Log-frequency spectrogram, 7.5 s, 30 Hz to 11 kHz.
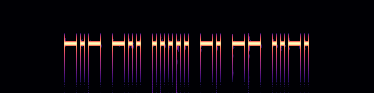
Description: Morse code, heard as a keyed tone, about 15 wpm, 700 Hz. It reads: KD5NMF
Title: USA Call Signs - 6 Characters - Repeated 3x - 15wpm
